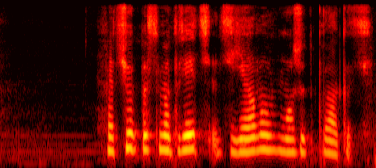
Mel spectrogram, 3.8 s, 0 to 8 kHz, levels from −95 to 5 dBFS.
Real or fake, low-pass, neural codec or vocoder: fake; 7.2 kHz; codec, 44.1 kHz, 2.6 kbps, SNAC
